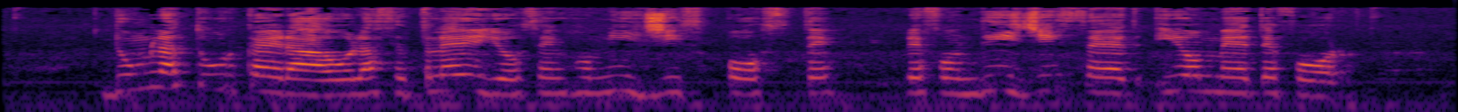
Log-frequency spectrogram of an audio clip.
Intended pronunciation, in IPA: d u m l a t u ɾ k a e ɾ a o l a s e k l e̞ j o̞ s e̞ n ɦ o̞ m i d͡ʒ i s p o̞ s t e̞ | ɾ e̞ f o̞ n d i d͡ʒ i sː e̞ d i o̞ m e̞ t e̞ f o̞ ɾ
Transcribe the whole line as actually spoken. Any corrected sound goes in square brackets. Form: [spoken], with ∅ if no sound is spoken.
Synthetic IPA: d u m l a t u ɾ k a e ɾ a o l a s e [t] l e̞ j o̞ s e̞ n ɦ o̞ m i d͡ʒ i s p o̞ s t e̞ | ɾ e̞ f o̞ n d i d͡ʒ i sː e̞ d i o̞ m e̞ t e̞ f o̞ ɾ

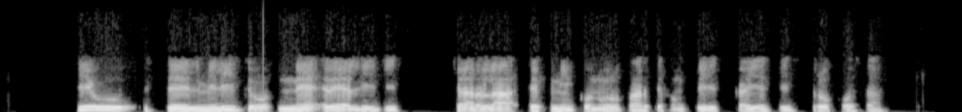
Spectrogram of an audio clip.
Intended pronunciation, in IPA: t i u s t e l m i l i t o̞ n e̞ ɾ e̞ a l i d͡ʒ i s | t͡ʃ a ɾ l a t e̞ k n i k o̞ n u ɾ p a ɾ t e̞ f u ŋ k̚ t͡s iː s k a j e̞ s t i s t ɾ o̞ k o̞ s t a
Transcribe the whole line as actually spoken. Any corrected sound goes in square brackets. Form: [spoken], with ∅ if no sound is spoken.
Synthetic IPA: t i u s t e l m i l i t o̞ n e̞ ɾ e̞ a l i d͡ʒ i s | t͡ʃ a ɾ l a t e̞ k n i k o̞ n u ɾ p a ɾ t e̞ f u ŋ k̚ t͡s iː s k a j e̞ s t i s t ɾ o̞ k o̞ s t a

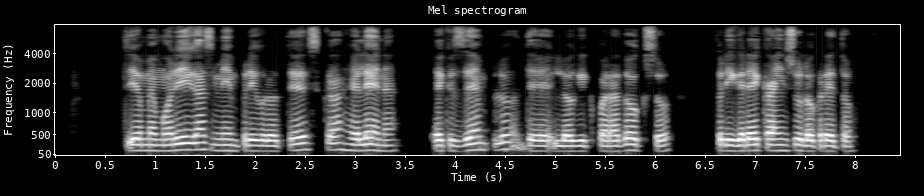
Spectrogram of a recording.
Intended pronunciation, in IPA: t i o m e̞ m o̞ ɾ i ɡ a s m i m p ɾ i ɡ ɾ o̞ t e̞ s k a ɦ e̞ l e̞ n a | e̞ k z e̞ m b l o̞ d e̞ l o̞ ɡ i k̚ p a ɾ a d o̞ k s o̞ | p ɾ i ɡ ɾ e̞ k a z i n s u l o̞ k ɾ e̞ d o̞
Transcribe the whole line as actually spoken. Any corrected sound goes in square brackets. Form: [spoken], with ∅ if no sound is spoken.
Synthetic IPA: t i o m e̞ m o̞ ɾ i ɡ a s m i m p ɾ i ɡ ɾ o̞ t e̞ s k a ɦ e̞ l e̞ n a | e̞ k z e̞ m [p] l o̞ d e̞ l o̞ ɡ i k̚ p a ɾ a d o̞ k s o̞ | p ɾ i ɡ ɾ e̞ k a [∅] i n s u l o̞ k ɾ e̞ [t] o̞

